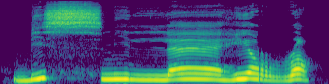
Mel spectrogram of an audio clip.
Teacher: le ra que j'emphatise car il porte une fatha et que je double car il porte une shadda. Bismillahirra.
